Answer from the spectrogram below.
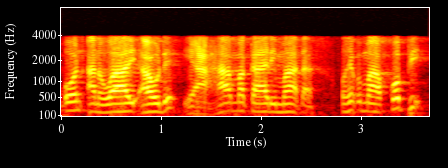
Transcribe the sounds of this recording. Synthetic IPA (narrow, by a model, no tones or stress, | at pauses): ɔnanawaːwiʔawdɛja̰haːmakaːɾimaɗa̰ | ɔhɛɓɛmakopːi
